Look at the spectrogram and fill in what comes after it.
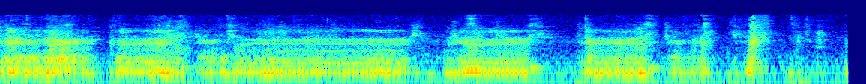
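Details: Jack Russell Terrier playing tug of war indoors: a continuous low rumbling growl, swelling and easing in long bursts with brief breaks, plus rustling and tugging noises.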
